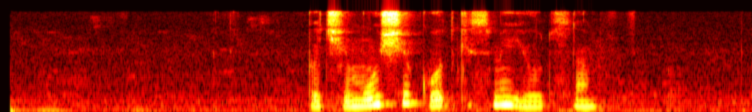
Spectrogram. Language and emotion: Russian, neutral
